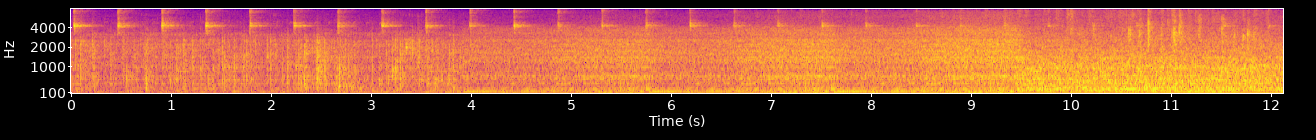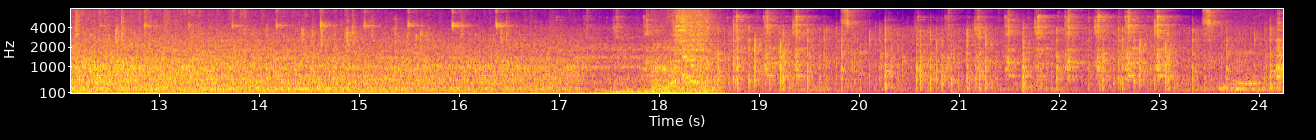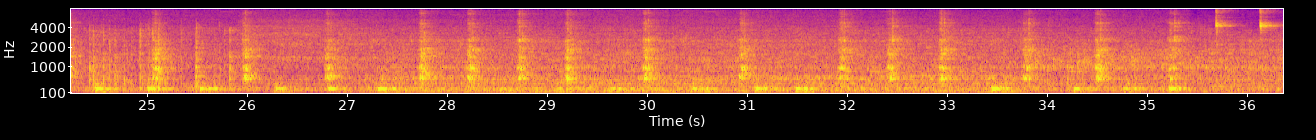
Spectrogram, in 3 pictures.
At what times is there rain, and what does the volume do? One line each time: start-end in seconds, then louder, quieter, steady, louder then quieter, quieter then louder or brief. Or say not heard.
0.0-36.3 louder then quieter.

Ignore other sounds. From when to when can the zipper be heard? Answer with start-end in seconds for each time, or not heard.
17.9-18.6.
